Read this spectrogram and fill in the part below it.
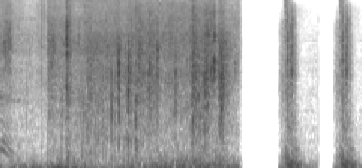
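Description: A plastic sled thumps and scrapes onto the snow.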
